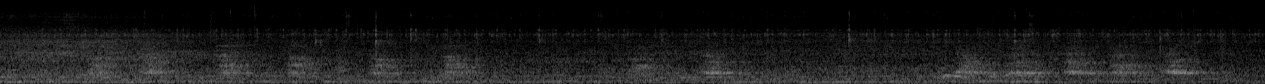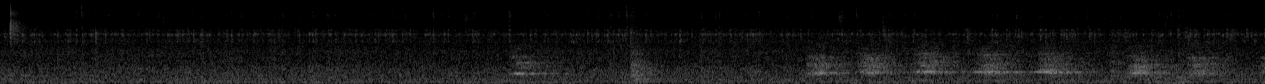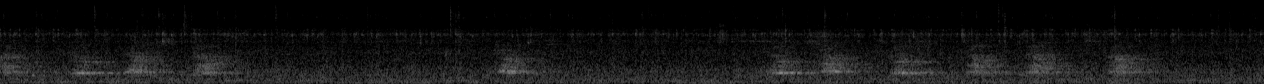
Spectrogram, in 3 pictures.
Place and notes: {
  "title": "Courtyard, Vila de Gràcia, Barcelona, Spain - Rain, June 16th 2015 02",
  "date": "2015-06-16 19:15:00",
  "latitude": "41.40",
  "longitude": "2.16",
  "altitude": "75",
  "timezone": "Europe/Madrid"
}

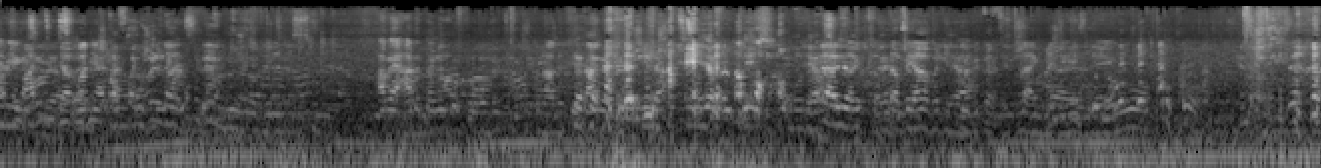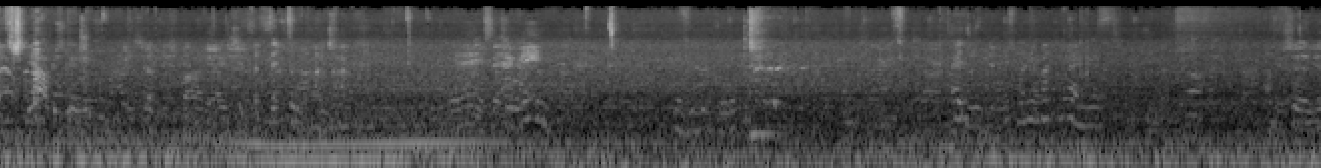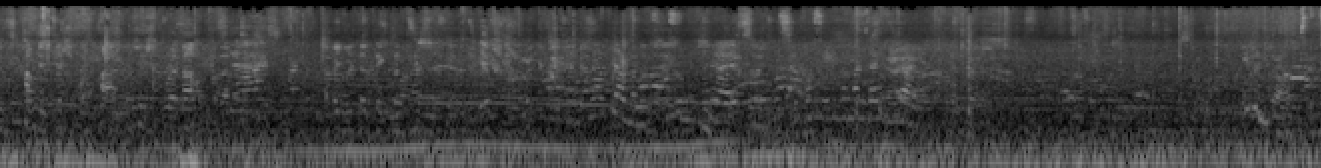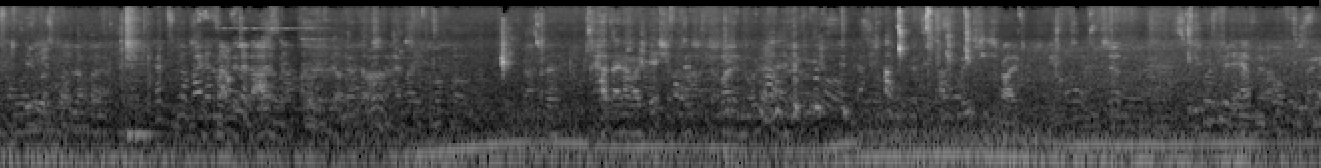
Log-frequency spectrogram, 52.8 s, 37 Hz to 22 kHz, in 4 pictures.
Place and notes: {
  "title": "Public Bus, Koblenz, Deutschland - Bus to main station Koblenz",
  "date": "2017-05-19 15:25:00",
  "description": "Two stations, from Löhr Center to main station, in a bus. Friday afternoon, people are talking.",
  "latitude": "50.36",
  "longitude": "7.59",
  "altitude": "80",
  "timezone": "Europe/Berlin"
}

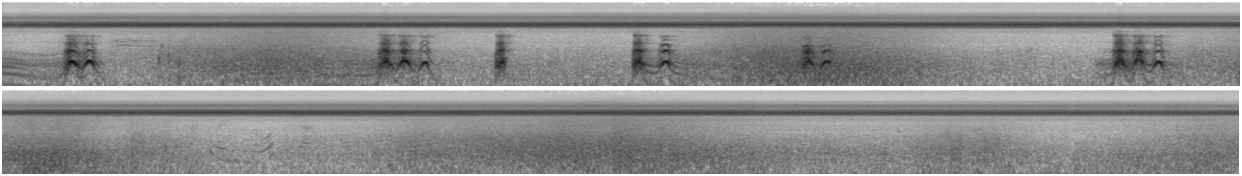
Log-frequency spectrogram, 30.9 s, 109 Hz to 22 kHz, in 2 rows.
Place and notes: {
  "title": "Koh Phayam, Thailand - Evening recording outside the bungalow",
  "date": "2013-05-16 19:38:00",
  "description": "Beach, cicadas, barking dog, very very relaxed",
  "latitude": "9.76",
  "longitude": "98.41",
  "altitude": "18",
  "timezone": "Asia/Bangkok"
}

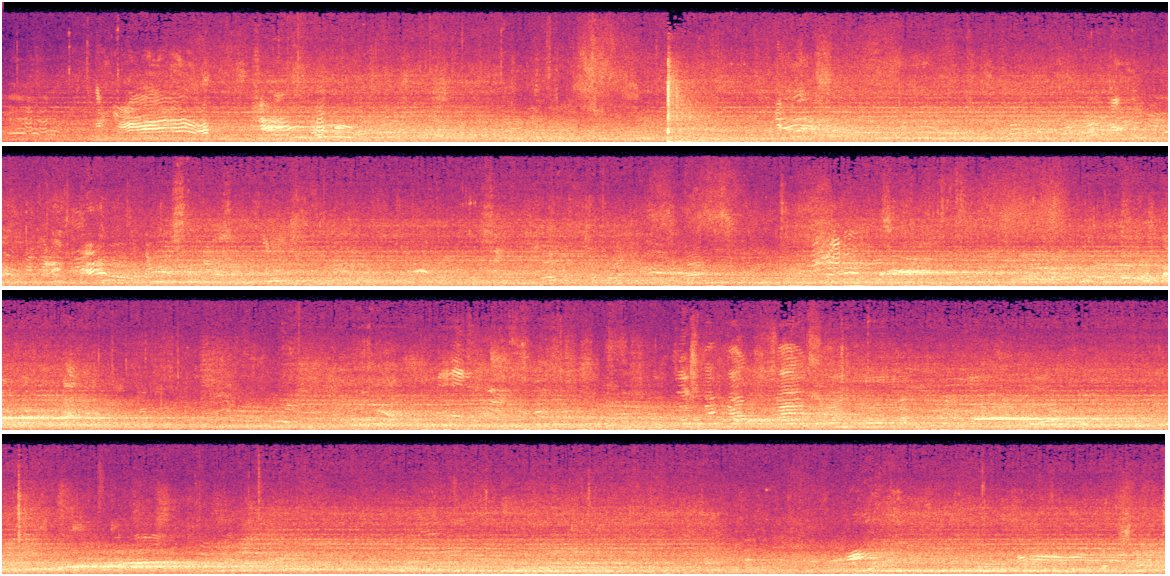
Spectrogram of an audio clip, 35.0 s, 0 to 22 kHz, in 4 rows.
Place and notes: {
  "title": "Tate Modern, London, UK - Turbine Hall - Superflex One Two Three Swing.",
  "date": "2018-03-26 10:30:00",
  "description": "Turbine Hall - Superflex One Two Three Swing installation.\nRecorded from directly under the large swinging silver ball in the massive Turbine Hall. Many children having great fun on the huge swings.\nRecorded on a Zoom H5.",
  "latitude": "51.51",
  "longitude": "-0.10",
  "altitude": "6",
  "timezone": "Europe/London"
}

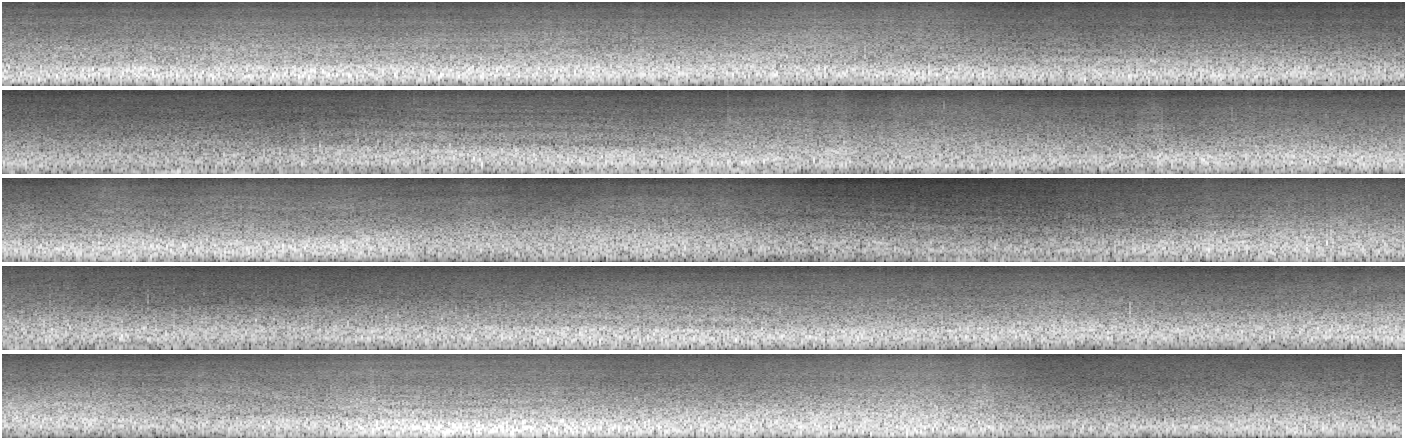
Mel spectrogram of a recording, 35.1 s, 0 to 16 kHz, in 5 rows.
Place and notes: {
  "title": "Yilan County, Taiwan - sound of the waves",
  "date": "2014-07-26 16:40:00",
  "description": "In the beach, Sound of the waves\nZoom H6 MS+ Rode NT4",
  "latitude": "24.80",
  "longitude": "121.82",
  "timezone": "Asia/Taipei"
}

